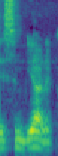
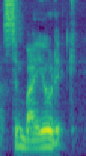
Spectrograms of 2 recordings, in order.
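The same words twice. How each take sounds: First: "symbiotic" as sim-bee-OT-ic; standard pronunciation. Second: "symbiotic" as sim-by-OH-tic; bio mispronunciation. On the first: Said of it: "and you say symbiotic". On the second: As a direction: force "bio" with a long o into "symbiotic". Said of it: "not symbiotic". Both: Shown as a demonstration.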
